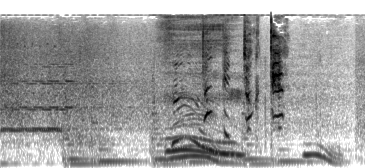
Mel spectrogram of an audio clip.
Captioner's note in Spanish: emocionado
